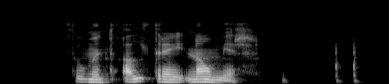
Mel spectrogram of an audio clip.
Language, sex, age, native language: Icelandic, male, 20-29, Icelandic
